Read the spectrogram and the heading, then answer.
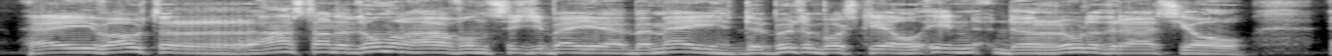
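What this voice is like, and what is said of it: Twente regional Dutch accent. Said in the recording (Dutch): “je kan wel mooi praten hè, in een mooie Twentse accent”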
